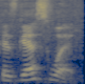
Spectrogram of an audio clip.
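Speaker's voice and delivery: ordinary talk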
